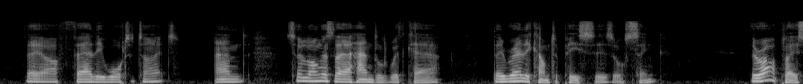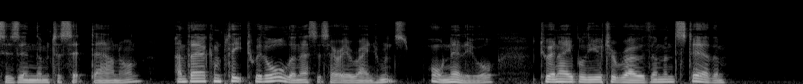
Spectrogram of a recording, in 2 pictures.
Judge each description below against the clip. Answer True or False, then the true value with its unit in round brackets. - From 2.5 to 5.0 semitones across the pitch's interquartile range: True (4.5 semitones)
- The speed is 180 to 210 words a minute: True (185 wpm)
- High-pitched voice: False (110 Hz)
